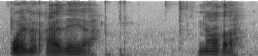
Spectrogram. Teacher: When intervocalic, it is a bit softer, much like the voiced TH sound in the English word they.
